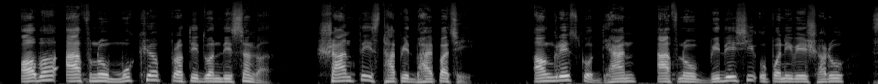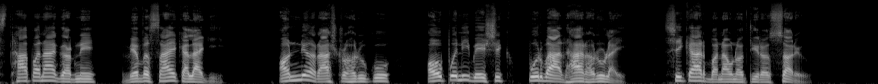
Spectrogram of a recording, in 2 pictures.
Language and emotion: Nepali, neutral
